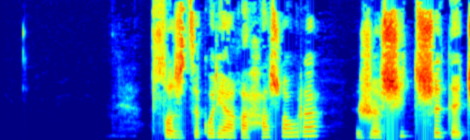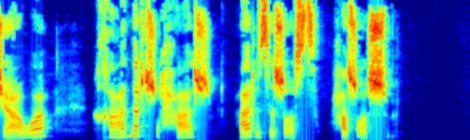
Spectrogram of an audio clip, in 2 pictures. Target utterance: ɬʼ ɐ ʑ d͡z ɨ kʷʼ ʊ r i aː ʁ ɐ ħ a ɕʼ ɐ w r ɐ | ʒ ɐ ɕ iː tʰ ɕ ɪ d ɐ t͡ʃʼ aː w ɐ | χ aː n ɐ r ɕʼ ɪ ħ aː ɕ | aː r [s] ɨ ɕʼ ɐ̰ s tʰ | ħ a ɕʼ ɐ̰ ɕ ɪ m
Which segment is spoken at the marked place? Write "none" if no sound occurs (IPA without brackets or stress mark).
z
